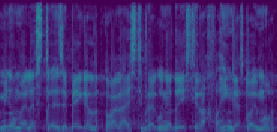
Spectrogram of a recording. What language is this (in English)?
Estonian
